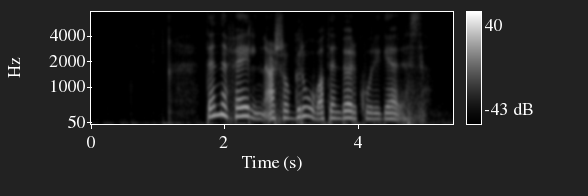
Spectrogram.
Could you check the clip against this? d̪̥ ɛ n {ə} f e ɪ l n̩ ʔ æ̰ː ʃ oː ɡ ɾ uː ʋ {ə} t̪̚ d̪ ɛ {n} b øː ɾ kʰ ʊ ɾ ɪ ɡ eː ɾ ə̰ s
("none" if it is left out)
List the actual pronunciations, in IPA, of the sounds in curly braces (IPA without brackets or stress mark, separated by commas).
ə, ɑ, n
